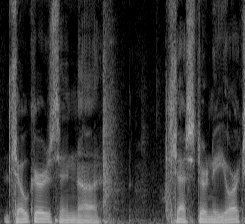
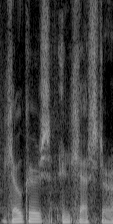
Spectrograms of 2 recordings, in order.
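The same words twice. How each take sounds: First: Joker's in Chester slurred together and mumbled; "Joker's in Chester" run together, slurred. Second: "Joker's in Chester" said slowly, each word clean; every sound of "Joker's in Chester" crisp, no slur; clear careful pronunciation. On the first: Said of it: "trying to say it many times without the slur". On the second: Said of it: "The last time was probably the best". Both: Shown as a demonstration.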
